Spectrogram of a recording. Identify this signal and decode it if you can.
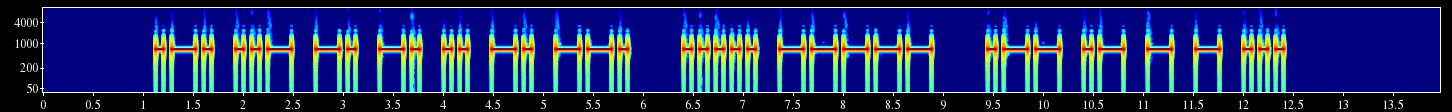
Morse code, heard as a keyed tone, about 15 wpm, 700 Hz. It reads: RUNNING 50 WATTS
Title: Common QSO Phrases 15wpm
